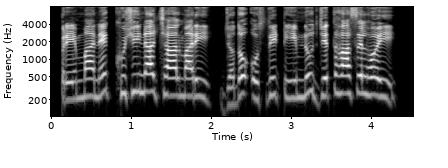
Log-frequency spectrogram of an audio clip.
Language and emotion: Punjabi, happy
